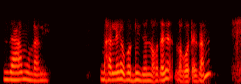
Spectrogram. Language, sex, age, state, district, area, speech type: Assamese, female, 18-30, Assam, Sivasagar, rural, conversation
